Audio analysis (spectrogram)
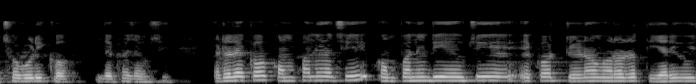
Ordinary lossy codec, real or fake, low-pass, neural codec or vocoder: none; real; none; none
